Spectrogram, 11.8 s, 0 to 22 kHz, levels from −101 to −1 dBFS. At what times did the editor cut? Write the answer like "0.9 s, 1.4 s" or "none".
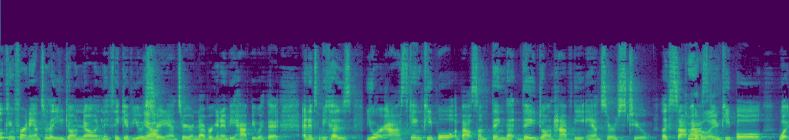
1.2 s, 1.5 s, 4.8 s, 5.4 s, 9.9 s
